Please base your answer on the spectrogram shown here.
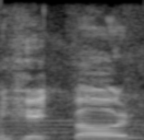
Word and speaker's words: Hytbold: I am pronouncing the Y in Hytbold like a German. That is how it is pronounced in Anglo-Saxon, and as the, of course the Rohirric names are based on Anglo-Saxon, I tried to pronounce them in an Anglo-Saxonian way.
